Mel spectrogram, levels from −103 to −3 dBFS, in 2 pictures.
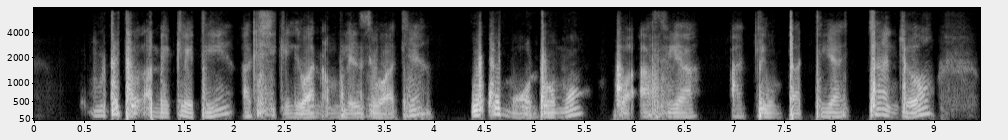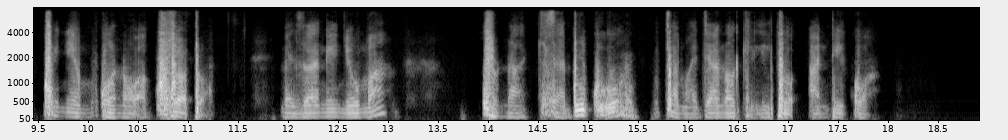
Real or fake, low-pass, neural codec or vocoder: fake; 7.2 kHz; codec, 16 kHz, 4 kbps, FreqCodec, smaller model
